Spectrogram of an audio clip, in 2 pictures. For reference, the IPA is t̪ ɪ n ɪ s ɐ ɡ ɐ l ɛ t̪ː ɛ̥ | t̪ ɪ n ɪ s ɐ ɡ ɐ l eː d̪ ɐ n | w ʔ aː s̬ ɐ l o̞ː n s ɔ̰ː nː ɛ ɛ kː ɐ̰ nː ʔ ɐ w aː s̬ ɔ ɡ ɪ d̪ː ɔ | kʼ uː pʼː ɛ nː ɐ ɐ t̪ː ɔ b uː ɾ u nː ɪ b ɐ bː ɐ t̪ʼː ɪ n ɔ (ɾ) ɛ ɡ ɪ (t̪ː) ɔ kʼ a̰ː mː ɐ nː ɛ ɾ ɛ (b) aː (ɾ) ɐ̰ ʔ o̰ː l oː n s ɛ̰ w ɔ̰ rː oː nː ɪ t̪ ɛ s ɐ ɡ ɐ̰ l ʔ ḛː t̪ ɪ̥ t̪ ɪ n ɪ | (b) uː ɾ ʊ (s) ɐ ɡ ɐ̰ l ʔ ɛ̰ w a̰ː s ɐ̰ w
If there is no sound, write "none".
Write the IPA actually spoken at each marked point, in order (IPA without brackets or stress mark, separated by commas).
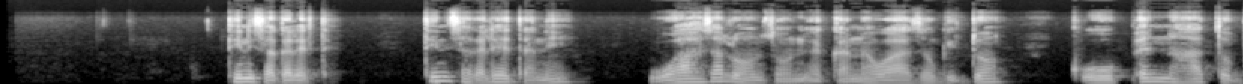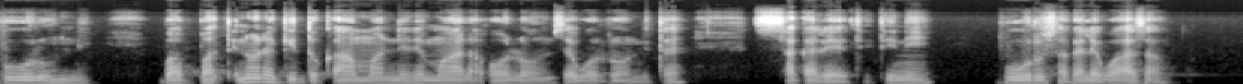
ɾ, d̪ː, m, l, b, s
